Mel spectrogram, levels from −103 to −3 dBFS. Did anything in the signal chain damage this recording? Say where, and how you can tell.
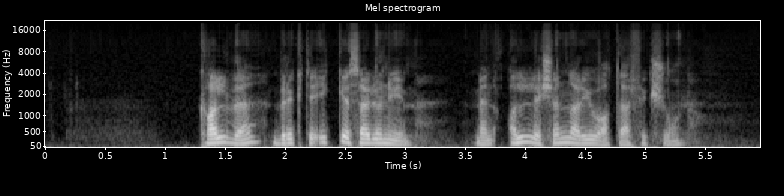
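Yes, at the codec stage, and the damage runs through the whole clip. The speech sounds grainy and rough, with tonal parts turned noisy, yet there are few swirling holes and the band stays full, reaching about 20 kHz. That points to Opus compression, likely in its CELT music mode at a low rate near 16 kbps. Starved of bits, the encoder keeps each band's energy but fills detail by folding or noise.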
